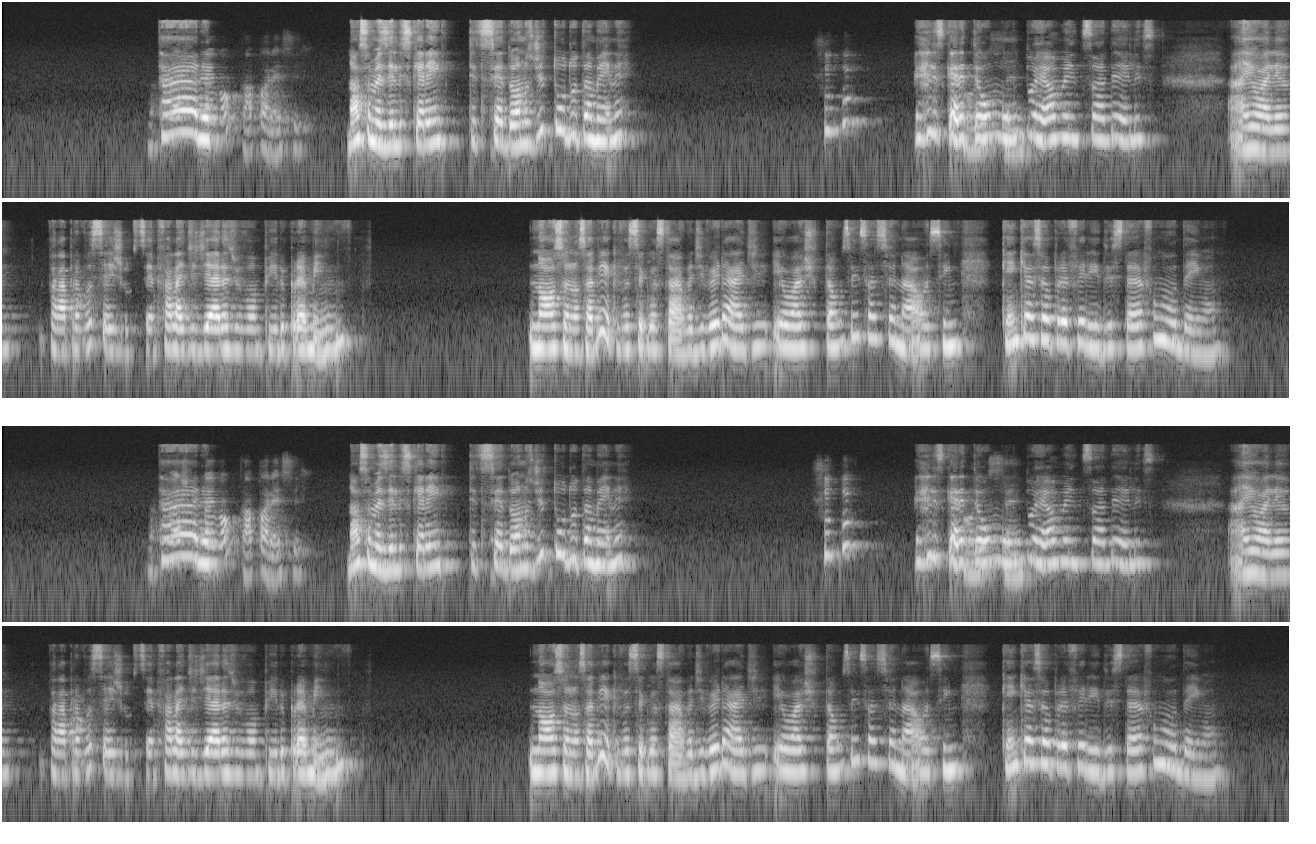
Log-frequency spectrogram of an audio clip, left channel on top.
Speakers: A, on the right (about 65°); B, on the left (about 20°).
A: Eu
B: Cara,
A: acho que ele vai voltar, parece.
B: nossa, mas eles querem te- ser donos
A: É.
B: de tudo também, né?
A: <laughs>
B: <laughs> Eles querem
A: Pois
B: ter um mundo
A: é.
B: realmente só deles. Ai, olha, vou falar pra
A: É.
B: você, Ju, você falar de Diários de um Vampiro pra mim. Nossa, eu não sabia que você gostava de verdade. Eu acho tão sensacional, assim. Quem que é seu preferido, Stefan ou Damon?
